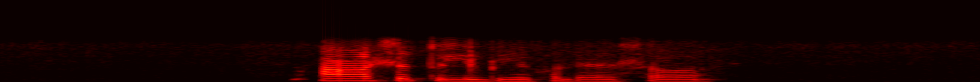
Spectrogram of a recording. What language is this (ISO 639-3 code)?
kas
